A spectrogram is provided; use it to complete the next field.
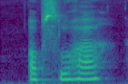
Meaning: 1. service 2. operation, operating (of a machine) 3. staff, crew
- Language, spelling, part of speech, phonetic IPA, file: Czech, obsluha, noun, [ˈopsluɦa], Cs-obsluha.ogg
